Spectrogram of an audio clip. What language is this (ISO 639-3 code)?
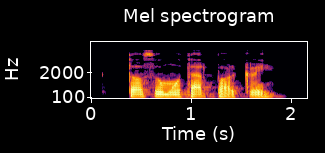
pus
